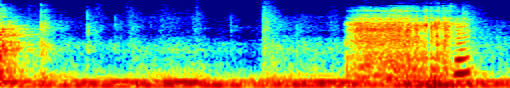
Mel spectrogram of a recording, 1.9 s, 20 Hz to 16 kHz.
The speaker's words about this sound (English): I totally missed my dice box, and that's a 4 on the die, totaling 9.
